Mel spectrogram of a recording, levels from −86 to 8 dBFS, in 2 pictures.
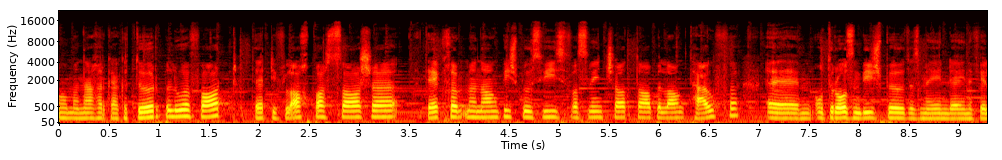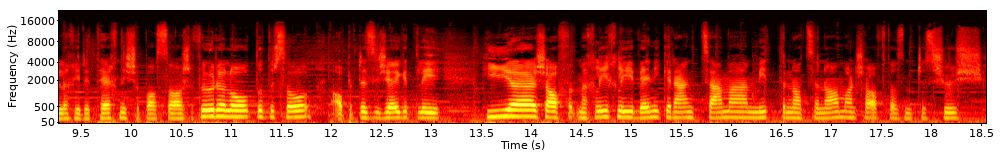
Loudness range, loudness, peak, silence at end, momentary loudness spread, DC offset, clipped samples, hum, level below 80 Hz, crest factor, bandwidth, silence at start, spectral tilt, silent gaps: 4 LU; -19 LUFS; 0 dBFS; 0 s; 10 LU; under 0.1%; under 0.1%; none; -42 dBFS; 18 dB; 15.5 kHz; 0 s; -6 dB/octave; none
